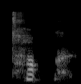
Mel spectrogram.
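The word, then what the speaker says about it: talk: misalnya begini l-nya tidak dibaca jadi l nya itu dibuang l nya itu silent ya Jadi dibacanya itu Tok juga plosif Jadi dibacanya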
